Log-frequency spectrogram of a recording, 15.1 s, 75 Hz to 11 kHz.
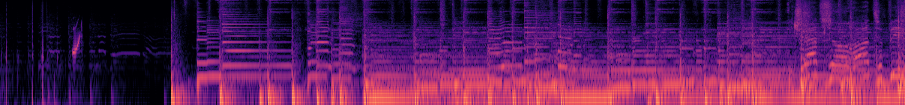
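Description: A rock song from the Spider-Man 2 soundtrack bursts in loud and full after a few seconds of sparse, quiet sounds, then drives on steadily with dense instrumentation and no talking.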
